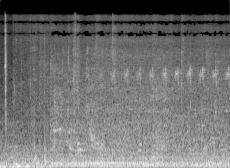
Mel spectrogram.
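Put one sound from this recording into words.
Young girls chatter quietly nearby.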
